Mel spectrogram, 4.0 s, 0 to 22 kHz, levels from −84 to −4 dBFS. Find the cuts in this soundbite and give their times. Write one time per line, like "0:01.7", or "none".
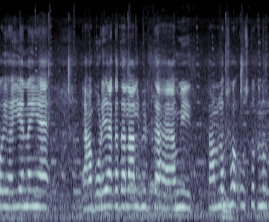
none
